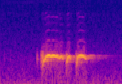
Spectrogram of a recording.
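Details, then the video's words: Local zebra dove with a loud voice gives a short, soft cooing phrase of three quick, mellow notes, the first held longest, over a quiet background. "Raja Suara Keras Perkutut Lokal Gacor Sekali Bunyi"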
